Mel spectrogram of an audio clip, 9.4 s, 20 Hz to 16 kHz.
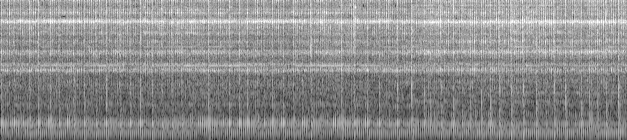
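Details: Vintage Stihl chainsaw, second test run after air leaks fixed, initial carb settings high 3/4–1 turn, low 7/8–1 turn, idle target 1,800 RPM, top no more than 10,000. Steady, fairly low buzz never reaching a full scream; owner suspects carburetor third circuit.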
